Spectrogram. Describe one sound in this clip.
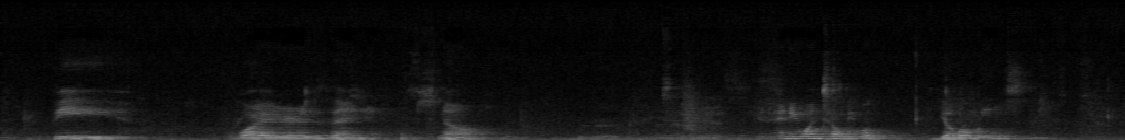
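A woman speaks close by, in a clear, lively voice.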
